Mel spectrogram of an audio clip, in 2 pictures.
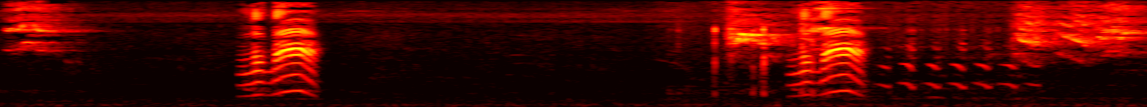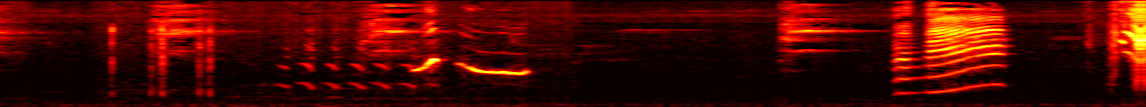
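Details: A pet Indian ringneck (rose-ringed parakeet) gives shrill, wavering screeches in short bursts every few seconds, mixed with clear whistles and talking chatter like "mithu" over a faint hum.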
